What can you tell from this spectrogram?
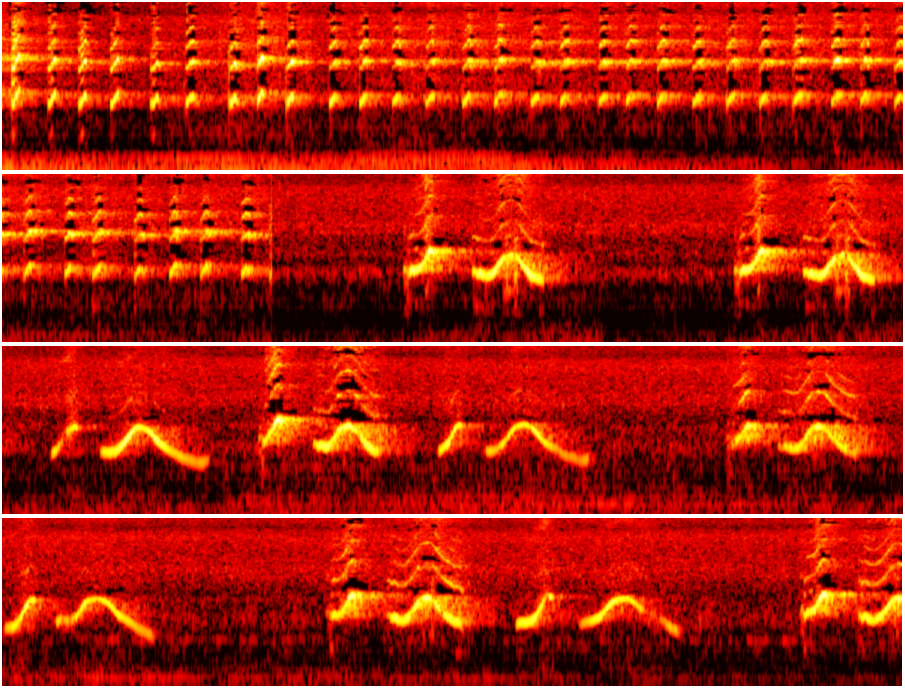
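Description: Cockatiel calling: first a fast, even run of same-pitched calls for about ten seconds, then wolf whistles. The wolf whistles are rising-then-falling whistled glides in short groups every few seconds, traded back and forth as a whistling match with a person.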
